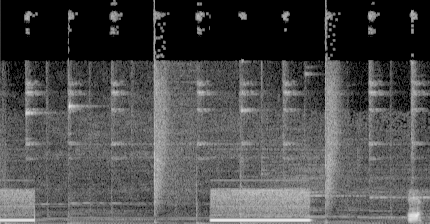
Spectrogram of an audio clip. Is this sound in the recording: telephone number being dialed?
yes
